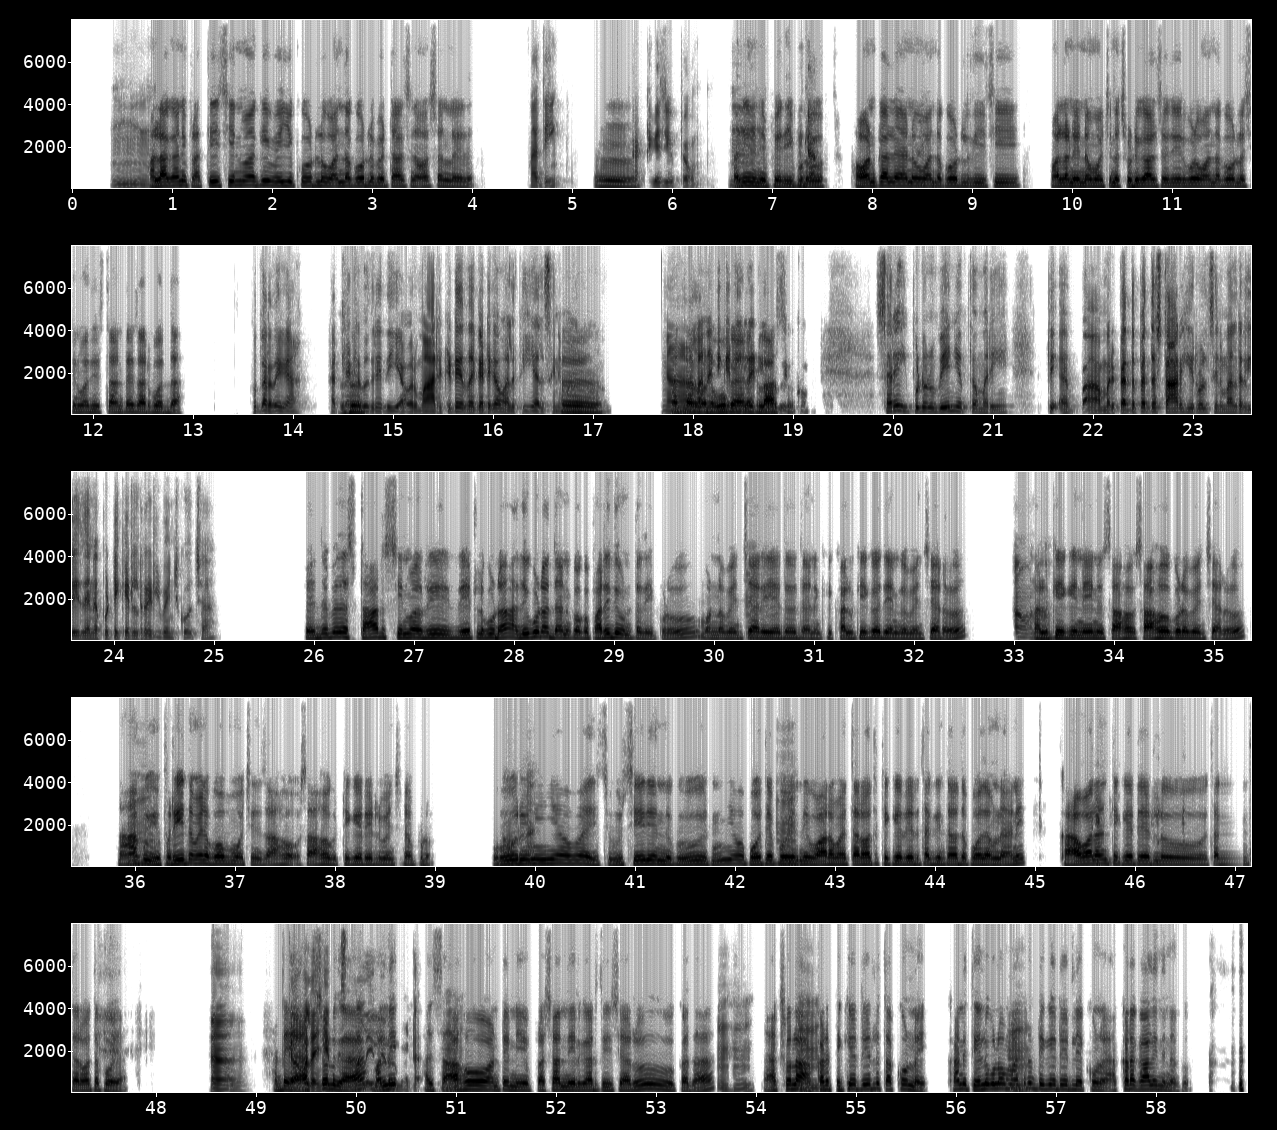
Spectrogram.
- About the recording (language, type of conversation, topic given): Telugu, podcast, పాత రోజుల సినిమా హాల్‌లో మీ అనుభవం గురించి చెప్పగలరా?
- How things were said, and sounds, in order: tapping; in English: "కరెక్ట్‌గా"; chuckle; in English: "స్టార్"; in English: "రిలీజ్"; in English: "స్టార్"; in English: "రేట్"; other background noise; laugh; in English: "యాక్చువల్‌గా"; in English: "యాక్చువల్‌గా"; chuckle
